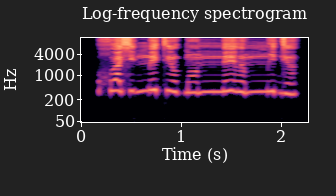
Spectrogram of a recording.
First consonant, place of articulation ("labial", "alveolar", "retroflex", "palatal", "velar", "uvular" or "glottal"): uvular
